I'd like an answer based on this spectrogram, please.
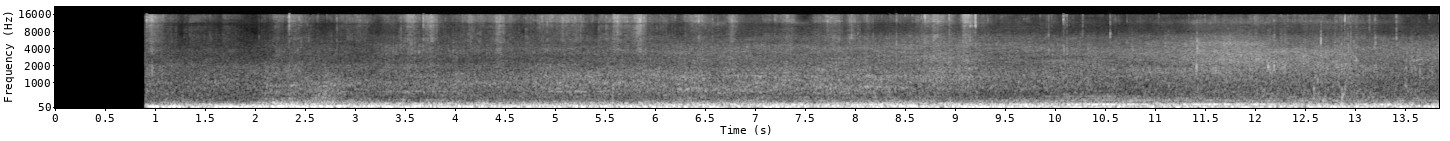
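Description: Low, steady rumble of wind buffeting the microphone, starting abruptly about a second in.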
